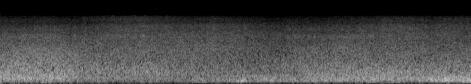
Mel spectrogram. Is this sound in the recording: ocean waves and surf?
yes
